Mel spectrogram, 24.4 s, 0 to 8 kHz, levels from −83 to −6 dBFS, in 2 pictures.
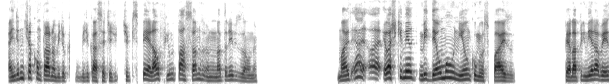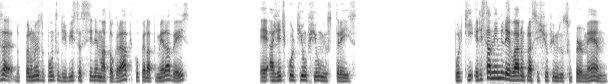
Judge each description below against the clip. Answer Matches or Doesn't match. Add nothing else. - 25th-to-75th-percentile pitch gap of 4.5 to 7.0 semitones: Matches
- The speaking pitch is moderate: Matches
